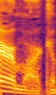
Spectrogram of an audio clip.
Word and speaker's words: Aramark: Oh gosh, Aramark. Gosh, I hope I'm saying that right. – Yeah, Aramark. I believe that's correct.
